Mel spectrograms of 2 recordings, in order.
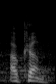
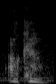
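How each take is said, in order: First: Calm promise. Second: Much softer, low and gentle; soft reassurance. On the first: Jesus answers quietly. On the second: Jesus softly assuring the father, I'll come. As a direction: quietly promise you are on your way. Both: Acted.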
